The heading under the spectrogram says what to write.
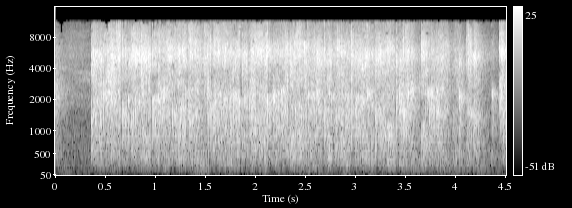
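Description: A crowd bursts into loud, sustained applause after a brief quiet start, many hands clapping densely and continuously for several seconds, close and full, without any talking.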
